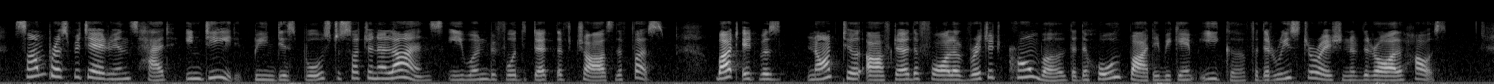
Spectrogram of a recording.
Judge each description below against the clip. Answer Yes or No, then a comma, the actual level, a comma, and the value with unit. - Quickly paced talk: No, average, 170 wpm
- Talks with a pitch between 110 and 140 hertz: No, high, 230 Hz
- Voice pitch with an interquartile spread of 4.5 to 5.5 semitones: Yes, average, 5.2 semitones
